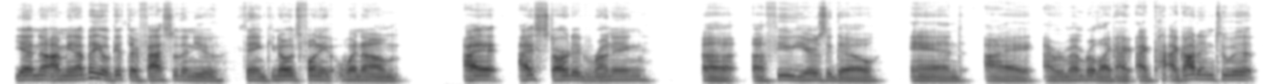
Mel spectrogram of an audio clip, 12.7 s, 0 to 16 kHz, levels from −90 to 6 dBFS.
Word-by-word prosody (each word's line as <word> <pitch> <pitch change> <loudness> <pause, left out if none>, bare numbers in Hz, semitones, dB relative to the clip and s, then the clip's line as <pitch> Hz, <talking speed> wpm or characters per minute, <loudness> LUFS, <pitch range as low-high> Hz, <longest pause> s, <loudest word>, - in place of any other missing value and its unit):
Yeah, 135 +1 +3
no, 140 +1 +3
I 125 - +7
mean, 135 +1 -1
I 145 - +4
bet 200 +2 +1
you'll 165 - +2
get 150 0 -5
there 115 - +1
faster 120 +4 +2
than 125 -2 -5
you 105 -1 -5 0.2
think, 120 -3 -3
you 125 - -8
know, 130 0 +7
it's 125 -4 -1
funny, 130 -3 +1
when, 120 -1 -2
um, 105 -3 +1 0.6
I 130 +2 +7 0.2
I - - +3
started 130 -1 +1
running, 120 +2 -3 0.5
uh, 105 -3 +1 0.2
a 110 -2 -1
few 135 +7 -4
years 120 -1 -3
ago, 105 -1 -1 0.3
and 105 -3 -3 0.2
I 105 -2 -2
I 110 - -5
remember 120 +3 -3
like, 105 -3 -1
I - - -2
I - - 0
I - - -4
ki - - -14
I - - +2
got 150 +3 +6
into 145 -1 -5
it. 145 -1 -2
120 Hz, 195 wpm, -24 LUFS, 105-130 Hz, 0.6 s, I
